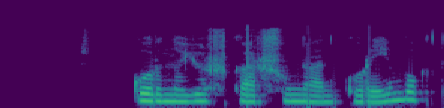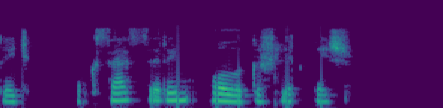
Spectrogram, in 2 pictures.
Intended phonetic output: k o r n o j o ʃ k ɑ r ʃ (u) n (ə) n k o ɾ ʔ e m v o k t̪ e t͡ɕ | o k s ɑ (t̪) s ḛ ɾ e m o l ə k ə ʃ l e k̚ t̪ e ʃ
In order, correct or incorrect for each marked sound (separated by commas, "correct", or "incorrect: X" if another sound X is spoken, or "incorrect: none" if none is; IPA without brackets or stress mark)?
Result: correct, incorrect: ɑ, incorrect: none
